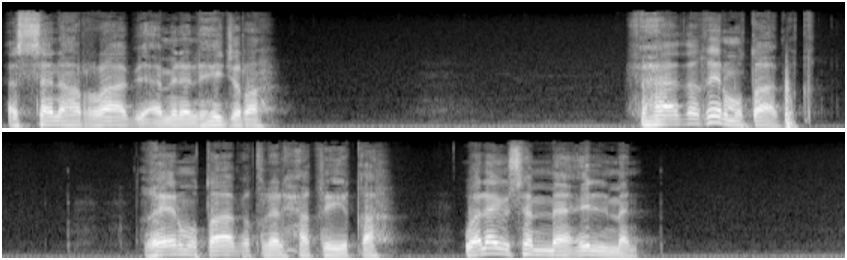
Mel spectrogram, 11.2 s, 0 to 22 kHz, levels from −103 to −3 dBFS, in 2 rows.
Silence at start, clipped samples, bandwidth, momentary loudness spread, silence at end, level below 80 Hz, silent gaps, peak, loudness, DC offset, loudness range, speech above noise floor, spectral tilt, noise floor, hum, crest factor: 0.05 s; under 0.1%; 15.5 kHz; 8 LU; 1.4 s; -40 dBFS; none; -2 dBFS; -14 LUFS; under 0.1%; 5 LU; 40 dB; -5 dB/octave; -53 dBFS; none; 14 dB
